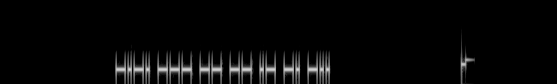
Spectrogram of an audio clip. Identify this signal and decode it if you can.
Morse code, heard as a keyed tone, about 40 wpm, 700 Hz. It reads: COMMAND
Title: Top 1501-1750 Words 40wpm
